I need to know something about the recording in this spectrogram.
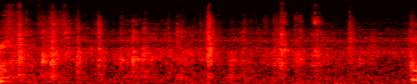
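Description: Near silence with a few faint taps and rustles of scored cardstock being folded and handled as it is put together into a small box.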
